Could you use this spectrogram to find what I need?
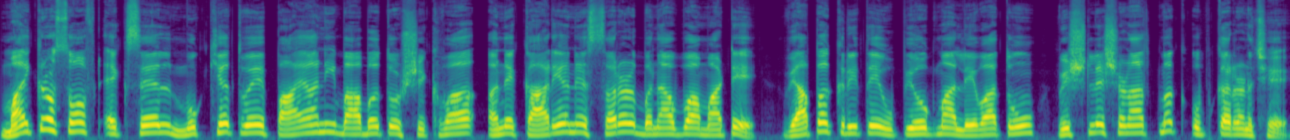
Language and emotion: Gujarati, neutral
